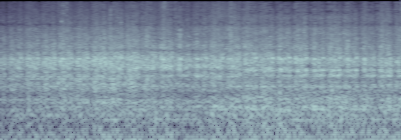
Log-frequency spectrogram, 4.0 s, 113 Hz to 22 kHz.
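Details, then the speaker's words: 1990 Ford F Super Duty, naturally aspirated 7.3 IDI diesel, warm, before injector replacement: uneven idle clatter with irregular stumble about three times a second, clearing up with some RPM; owner suspects leaking injectors; later found one leaking, one broken pintle; misfire. "I think this is rougher and it's supposed to be probably because the leaking injectors so you see it clears up with some RPMs"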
